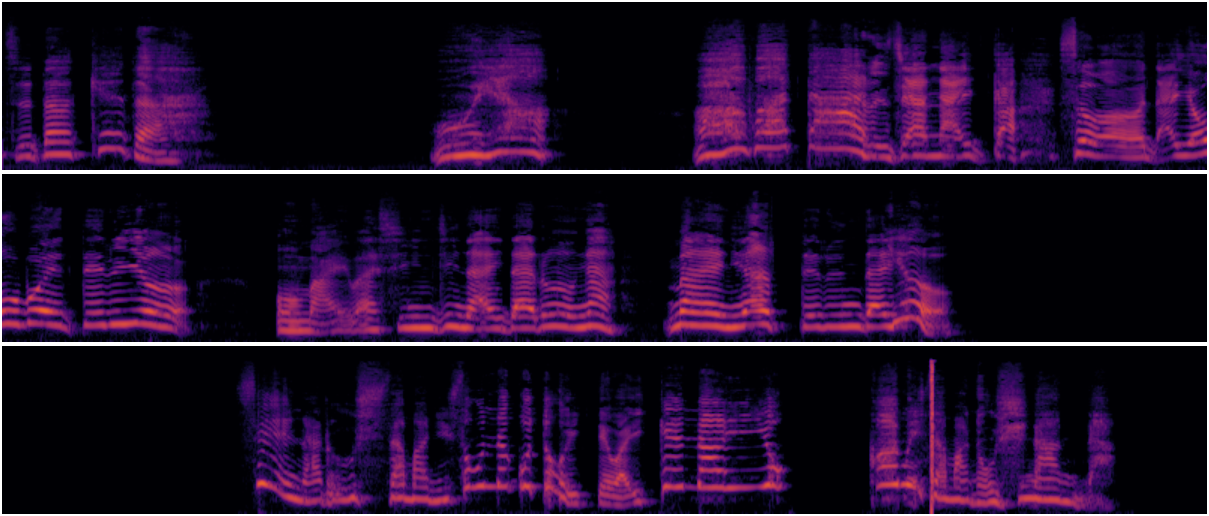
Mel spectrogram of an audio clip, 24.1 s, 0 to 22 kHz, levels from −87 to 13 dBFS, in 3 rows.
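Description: File tags played as audio appear at 22.26 s: a block of metadata holding a compressed cover picture gets handed to the decoder as though it were sample data. Because compressed image bytes look statistically random, the player turns them into very loud white noise, a burst of static with abrupt, hard edges lasting about 10 ms. It registers as a sharp, loud crack of hiss, entirely unrelated to the surrounding sound.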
